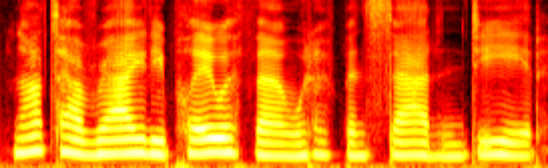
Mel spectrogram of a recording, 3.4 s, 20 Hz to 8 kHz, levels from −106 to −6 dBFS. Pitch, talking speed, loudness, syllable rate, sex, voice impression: 190 Hz, 210 wpm, -18 LUFS, 4.6 syllables/s, female, very feminine, slightly adult-like, slightly cute, slightly refreshing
